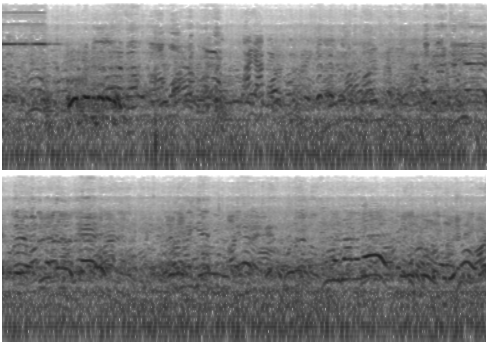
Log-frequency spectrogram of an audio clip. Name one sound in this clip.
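A man nearby shouts loudly.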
